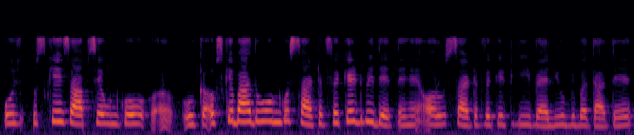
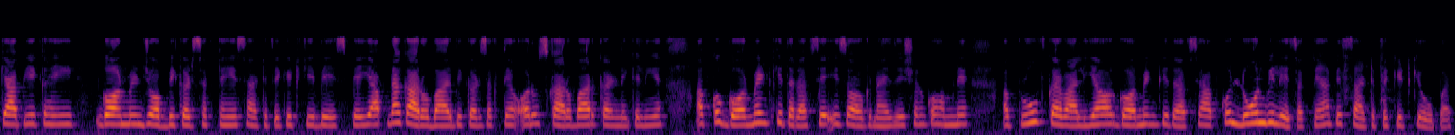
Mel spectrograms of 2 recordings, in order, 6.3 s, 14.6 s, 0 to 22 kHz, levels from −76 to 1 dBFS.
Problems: none marked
